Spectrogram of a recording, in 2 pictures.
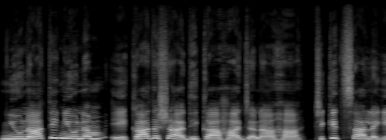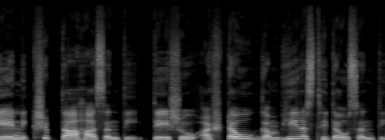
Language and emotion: Sanskrit, neutral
